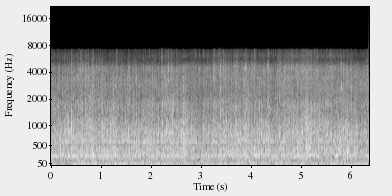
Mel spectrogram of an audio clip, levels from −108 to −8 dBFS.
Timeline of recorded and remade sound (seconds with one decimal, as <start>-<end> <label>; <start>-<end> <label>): 0.0-6.4 remade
